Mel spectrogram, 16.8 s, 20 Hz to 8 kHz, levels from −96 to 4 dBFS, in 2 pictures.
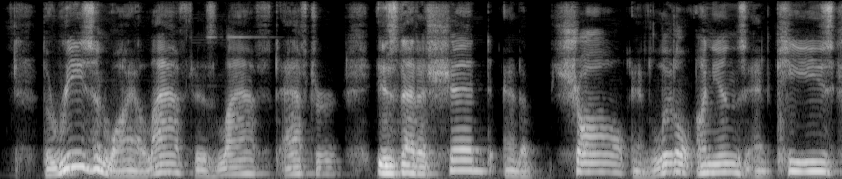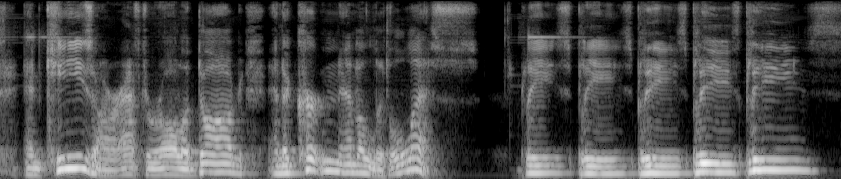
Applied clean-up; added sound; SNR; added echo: neural separator model SepFormer DNS4.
